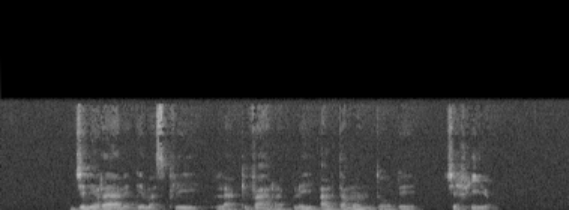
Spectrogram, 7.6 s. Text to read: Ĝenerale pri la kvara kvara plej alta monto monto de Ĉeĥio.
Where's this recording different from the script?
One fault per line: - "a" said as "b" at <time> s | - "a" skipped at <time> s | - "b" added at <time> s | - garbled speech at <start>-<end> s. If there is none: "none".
- "temas" added at 1.8 s
- "kvara" skipped at 3.8 s
- "monto" skipped at 5.1 s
